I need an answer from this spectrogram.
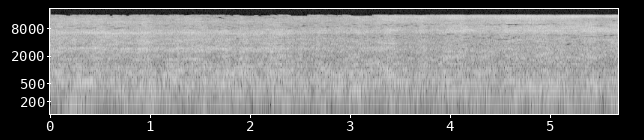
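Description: Heavy rain pouring down steadily: a dense, even hiss of countless drops hitting the pavement.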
